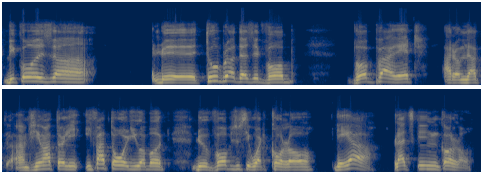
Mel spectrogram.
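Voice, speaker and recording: An older man from Haiti, a former footballer, telling stories in an interview with many halting restarts and fillers. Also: fairly high pitch, a little mellow, no room sound, dull audio. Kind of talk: storytelling interview.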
